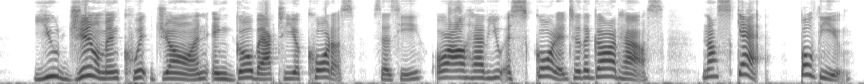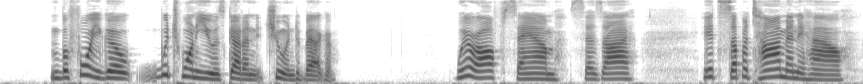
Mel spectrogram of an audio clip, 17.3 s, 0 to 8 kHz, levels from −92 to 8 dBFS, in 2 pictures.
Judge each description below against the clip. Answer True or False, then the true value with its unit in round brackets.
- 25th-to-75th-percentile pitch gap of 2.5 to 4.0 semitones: False (4.5 semitones)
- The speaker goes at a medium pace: True (165 wpm)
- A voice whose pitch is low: False (220 Hz)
